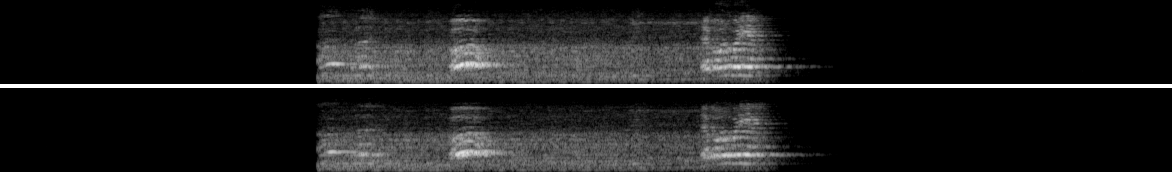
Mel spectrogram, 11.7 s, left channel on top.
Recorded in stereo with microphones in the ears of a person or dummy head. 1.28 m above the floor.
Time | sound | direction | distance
3.2 | a shout | 20° left (ahead or behind) | 8.5 m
